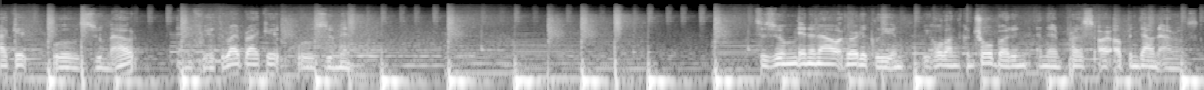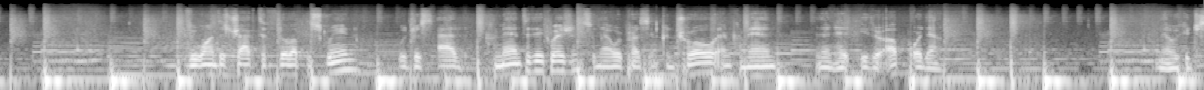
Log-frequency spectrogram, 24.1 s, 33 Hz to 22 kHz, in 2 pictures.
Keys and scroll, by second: 0.0 super+[, 0.2 super+[, 2.3 super+], 2.5 super+], 2.7 super+], 2.9 super+], 3.2 super+], 4.0 super+[, 4.4 super+[, 4.7 super+[, 5.0 super+[, 11.6 ctrl+Up, 12.1 ctrl+Up, 12.6 ctrl+Down, 12.8 ctrl+Down, 21.3 ctrl+super+Up, 22.0 ctrl+super+Down.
